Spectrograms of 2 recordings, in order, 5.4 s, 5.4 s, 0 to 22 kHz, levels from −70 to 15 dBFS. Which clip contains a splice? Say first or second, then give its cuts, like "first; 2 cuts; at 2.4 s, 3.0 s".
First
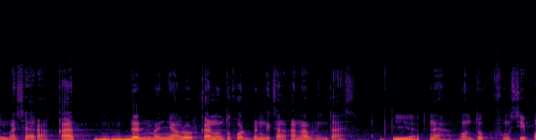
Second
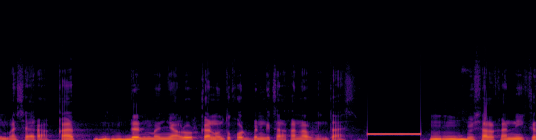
second; 1 cut; at 3.9 s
